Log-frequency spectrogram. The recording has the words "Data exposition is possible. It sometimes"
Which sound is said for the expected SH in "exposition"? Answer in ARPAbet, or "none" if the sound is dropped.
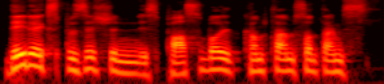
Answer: SH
